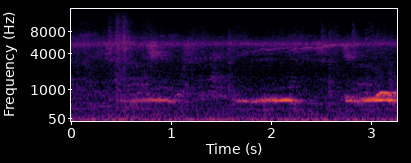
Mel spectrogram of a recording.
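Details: Spotted dove from a bird-breeding farm in Ba Vì, Hanoi, northern Vietnam, giving soft low coos, three drawn-out notes about a second apart, the last slightly rising, over a steady high-pitched whine in the background.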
